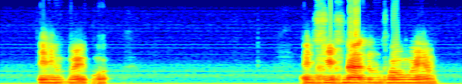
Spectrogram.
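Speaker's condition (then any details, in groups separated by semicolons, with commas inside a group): Cerebral palsy; speaks slightly differently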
